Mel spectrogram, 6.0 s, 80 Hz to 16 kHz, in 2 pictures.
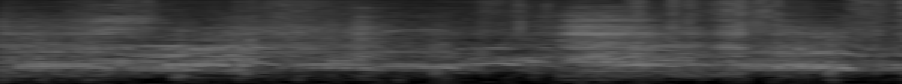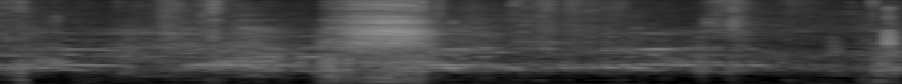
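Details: Many sandhill cranes give rolling, rattling bugles overlapping into a continuous chorus over near-frozen South Dakota plains below 30 degrees, around sunset and moonrise, with wind and a brief rushing gust near the end.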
